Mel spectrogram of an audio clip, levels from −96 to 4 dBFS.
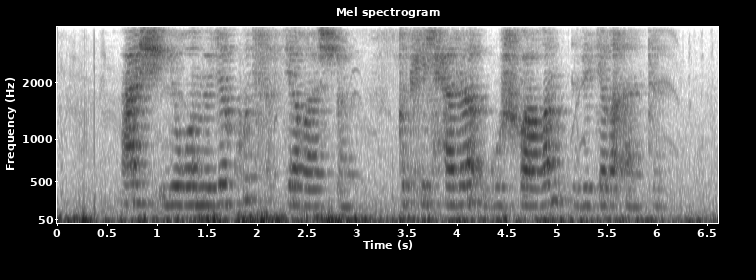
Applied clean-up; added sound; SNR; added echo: none; Gull, seagull; -5 dB; reverberation time 0.3 s.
